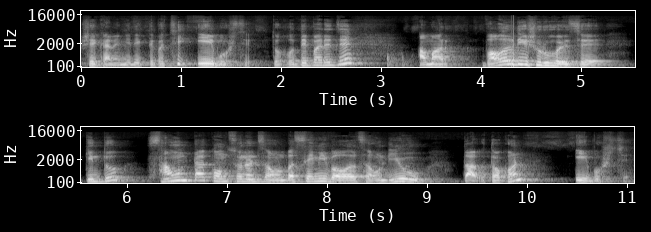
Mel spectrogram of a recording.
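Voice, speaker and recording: A man teaching an English grammar lesson in a relaxed, informal way, with a Bengali accent, patiently repeating example words and often checking in with "okay". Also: on the high side, brisk, pauses often.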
